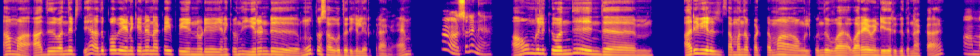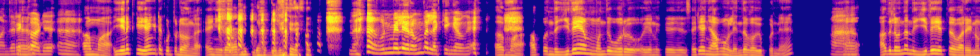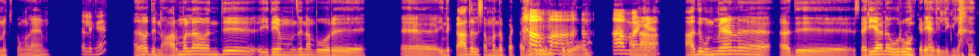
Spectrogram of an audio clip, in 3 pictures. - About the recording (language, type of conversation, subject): Tamil, podcast, சுயமாகக் கற்றுக்கொண்ட ஒரு திறனைப் பெற்றுக்கொண்ட ஆரம்பப் பயணத்தைப் பற்றி சொல்லுவீங்களா?
- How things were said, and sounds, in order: "சம்பந்தப்பட்டதா" said as "சம்பந்தப்பட்டமா"; in English: "ரெக்கார்டு"; laughing while speaking: "ஏய்! நீ இத வரஞ்சு குடு அப்பிடின்னு"; laugh; in English: "நார்மலா"; laughing while speaking: "ஆமா"; laughing while speaking: "கிடையாது, இல்லைங்களா!"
